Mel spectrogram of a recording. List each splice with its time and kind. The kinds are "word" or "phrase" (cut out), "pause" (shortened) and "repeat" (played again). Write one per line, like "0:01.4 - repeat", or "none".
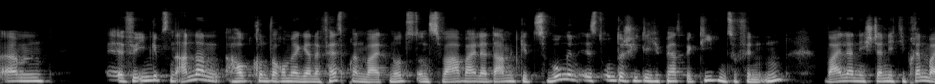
none

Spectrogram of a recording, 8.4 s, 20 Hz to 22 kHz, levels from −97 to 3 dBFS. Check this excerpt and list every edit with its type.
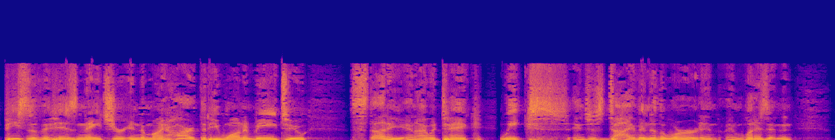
0:04.9 - pause

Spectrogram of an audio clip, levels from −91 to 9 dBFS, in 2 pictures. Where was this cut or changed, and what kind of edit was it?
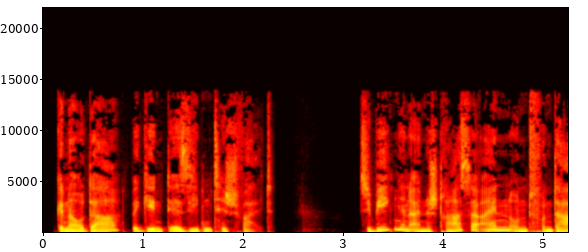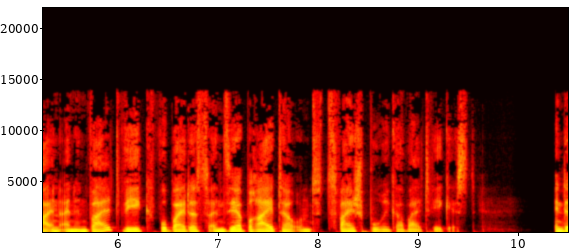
none

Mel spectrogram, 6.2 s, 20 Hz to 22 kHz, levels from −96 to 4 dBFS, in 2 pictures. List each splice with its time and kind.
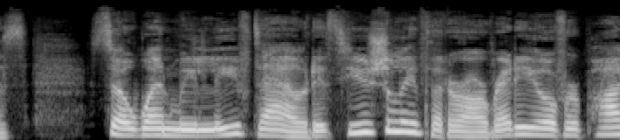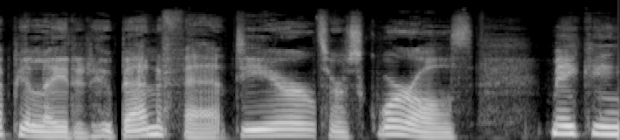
0:01.3 - word
0:02.1 - word
0:04.3 - word
0:04.7 - word

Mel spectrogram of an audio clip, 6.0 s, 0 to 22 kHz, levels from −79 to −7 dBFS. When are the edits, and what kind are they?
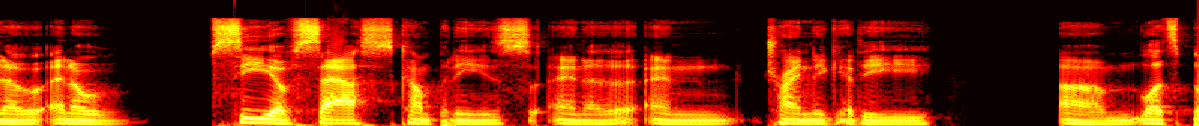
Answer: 0:04.3 - word

